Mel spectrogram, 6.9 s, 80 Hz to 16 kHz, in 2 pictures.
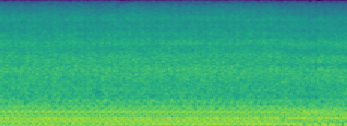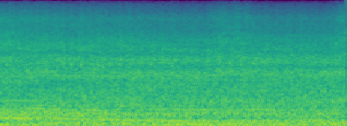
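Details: Early Case 930 diesel tractor, believed 1960, possibly first start in about 14 years: diesel clatter picks up crisply on throttle, then settles back smoothly with no lag or misfire; healthy throttle response.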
